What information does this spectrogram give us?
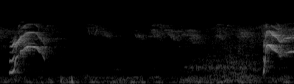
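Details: Pet talking parrot, known for saying mummy and papa, gives a harsh, noisy high call, then a quiet stretch and another raspy burst near the end, over low room hum.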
